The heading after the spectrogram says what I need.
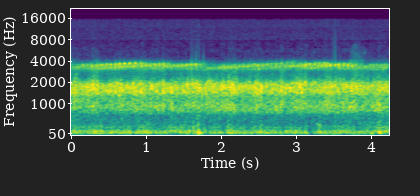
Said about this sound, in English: I think frogs, they go right up until the morning, do they?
